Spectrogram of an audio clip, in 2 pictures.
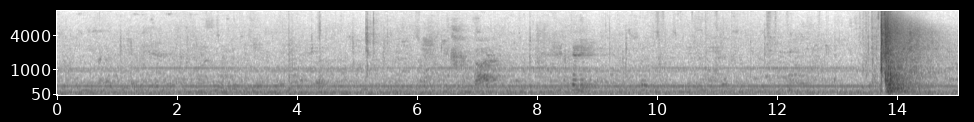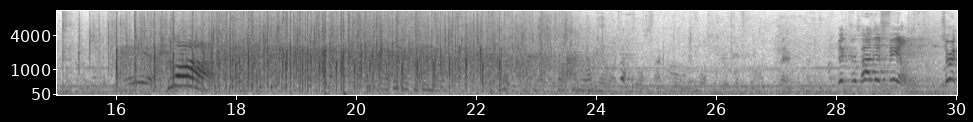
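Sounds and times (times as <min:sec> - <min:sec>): crowd applauding and cheering: 0:15.6 - 0:24.4.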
